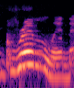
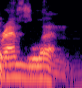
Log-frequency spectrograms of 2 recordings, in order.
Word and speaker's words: ghrelin: Because I heard you say gremlin as in little ifs. Ghrelin.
